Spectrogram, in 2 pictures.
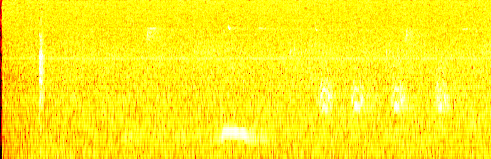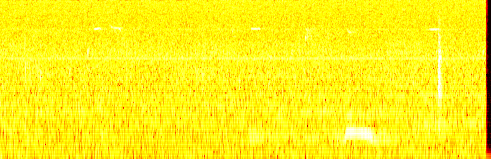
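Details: Mourning dove in the Virginia–Carolinas region gives soft, low, hollow "ooh" coos, each swelling then dropping, about six seconds apart; faint ticking and a few sharp clicks in between.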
